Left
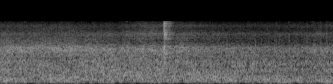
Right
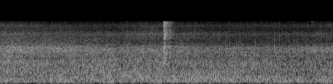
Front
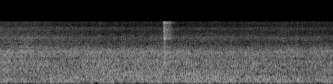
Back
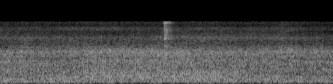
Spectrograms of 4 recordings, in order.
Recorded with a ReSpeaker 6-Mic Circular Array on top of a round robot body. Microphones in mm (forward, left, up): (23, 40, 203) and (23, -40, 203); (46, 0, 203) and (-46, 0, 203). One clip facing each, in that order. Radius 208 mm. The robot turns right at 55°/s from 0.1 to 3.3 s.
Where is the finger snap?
Straight ahead, 7 m; by 1.8 s 10° left, 7 m.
